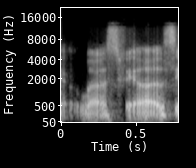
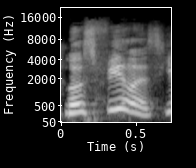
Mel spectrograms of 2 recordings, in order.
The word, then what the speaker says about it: Los Feliz: How do you say Los Feliz? Is that right? Am I saying it right? – I say Los Feliz, yeah. – Los Feliz, yeah.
